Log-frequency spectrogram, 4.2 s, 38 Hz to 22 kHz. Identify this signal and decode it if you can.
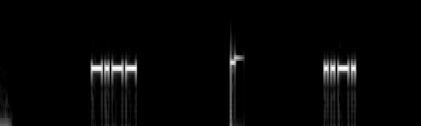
Morse code, heard as a keyed tone, about 35 wpm, 700 Hz. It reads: Y F
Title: Single Letter-Number 35wpm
